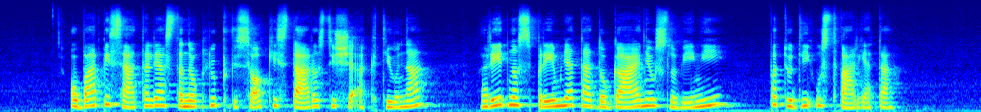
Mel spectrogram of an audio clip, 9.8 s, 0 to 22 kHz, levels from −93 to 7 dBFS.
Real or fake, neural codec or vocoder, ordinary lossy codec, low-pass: fake; autoencoder, 48 kHz, 128 numbers a frame, DAC-VAE, trained on Japanese speech; none; 19.8 kHz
